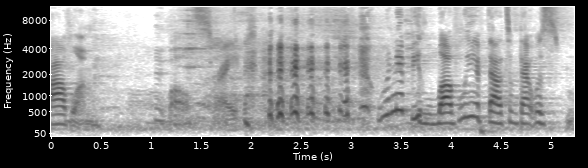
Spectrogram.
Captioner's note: laugh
